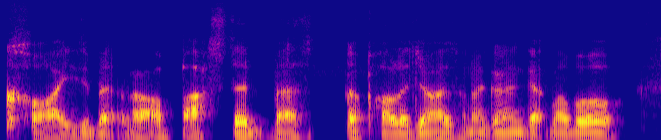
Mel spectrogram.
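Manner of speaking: ordinary talk, nothing marked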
